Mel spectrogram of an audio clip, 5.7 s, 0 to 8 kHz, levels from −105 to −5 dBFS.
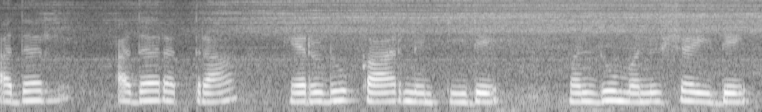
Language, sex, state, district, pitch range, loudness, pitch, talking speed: Kannada, female, Karnataka, Bangalore, 195-215 Hz, -16 LUFS, 200 Hz, 85 wpm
